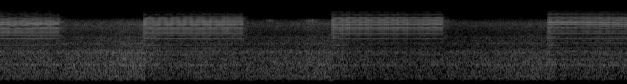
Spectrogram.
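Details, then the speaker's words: Ablative fractional CO2 laser (DeepFX handpiece) on a dark-skinned (type IV) patient with acne scars, treating nose and near the eyes: steady cooling-device hiss with high buzzing bursts about once a second. "I use the hood on the presser because the hood is a uh be is not plastic. So one shot here immediately the second one and there's no risk to hit the eyes."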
